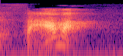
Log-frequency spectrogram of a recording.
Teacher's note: 狼的，给敦养狼的，给敦养狼的。给敦还是咱们多次出现的这个单氏太子，养就是也，或者是右，或者是在，狼是站起来，狼是起来，起立起来，这是一个停顿，说单氏也站起来，站起来干什么呢？下边啊，撒哇学，撒哇学，撒哇学，撒哇学。撒本来是吃的未来时，这个撒哇这是吃那个动作的未来时，未来时表所，就表示所吃的东西，所以这个撒哇呢就变成了这个食物。这个食物呢，注意这个地方啊，它是当名词用的，就是食品，它是当名词用的。当名词用的时候读的时候呢，这两个音节要读成双音节，就是撒哇。 如果要是当动词用，就是撒哇，就是后边那个后缀啊读轻声 。如果动词后边后缀读轻声，如果是名词呢，两个就是正常的当双音节读，就是撒哇，这就是名词。学是吃的这个过去时，吃了食物，吃了，它下边译的是吃了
